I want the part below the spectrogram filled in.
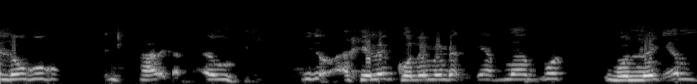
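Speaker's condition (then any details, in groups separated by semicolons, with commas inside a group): Cerebral palsy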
